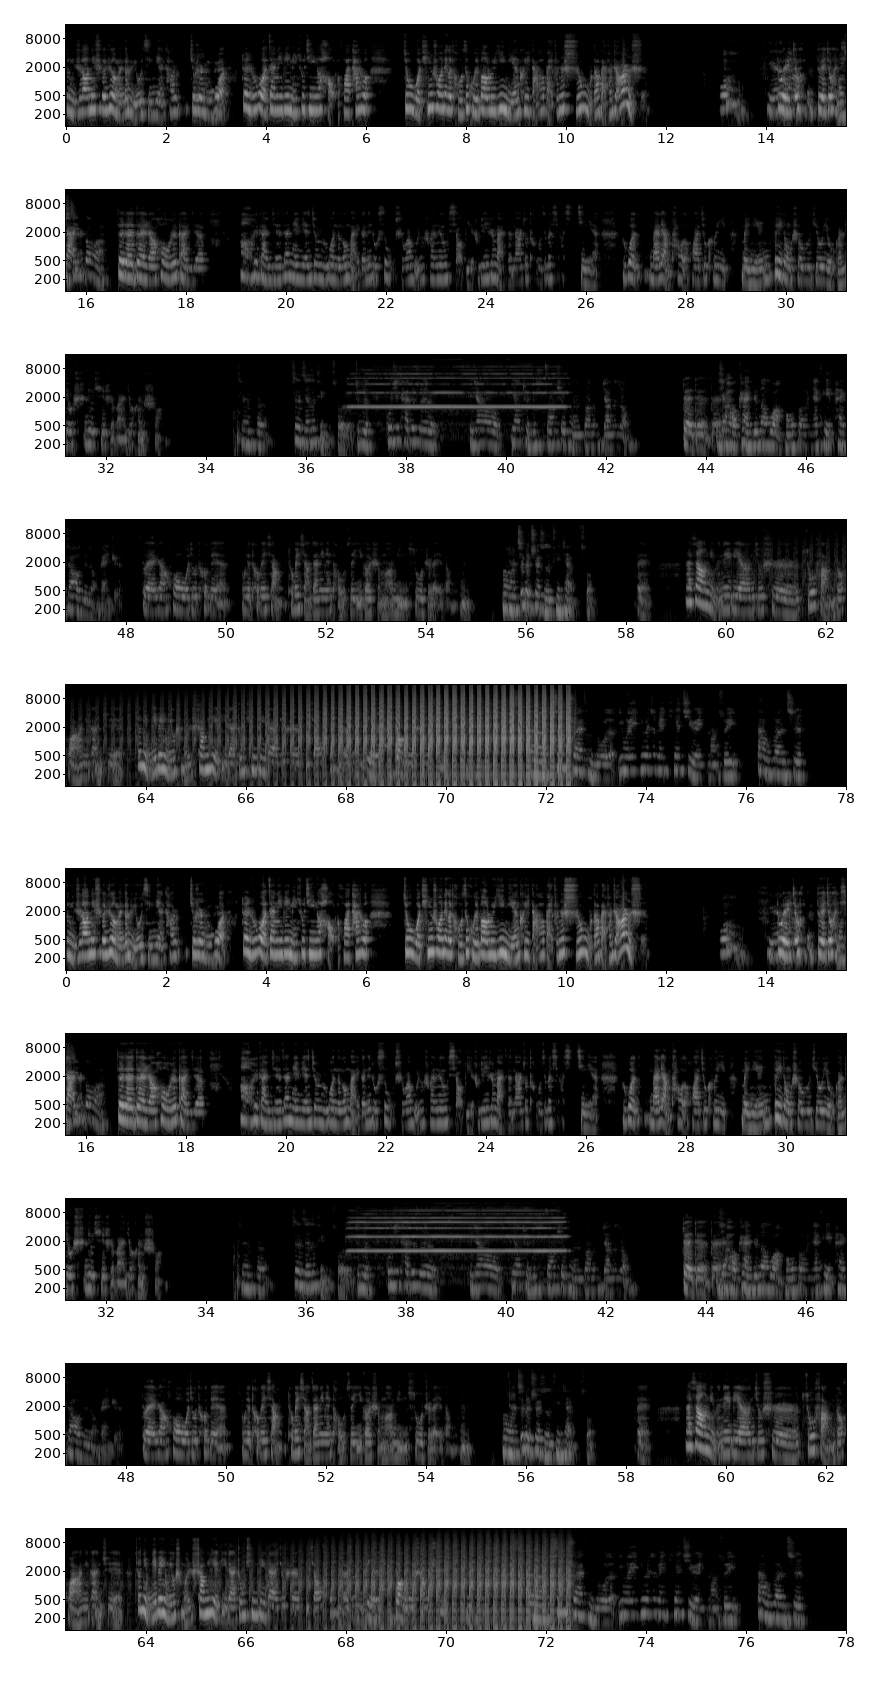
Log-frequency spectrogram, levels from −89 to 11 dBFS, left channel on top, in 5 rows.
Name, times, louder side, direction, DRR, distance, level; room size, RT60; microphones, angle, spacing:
voice 1, 0.0-6.5 6.7-11.6 14.2-15.9 16.6-18.7 19.1-33.1 43.5-44.3 48.3-50.0 50.3-54.9 58.2-58.5 59.2-63.5 63.8-68.3 69.0-70.0 70.4-70.8, right 4 dB, 35° right, 0.5 m, -43 dB
voice 2, 2.5-3.1 13.1-13.5 14.0-14.7 15.4-16.4 34.6-35.3 35.7-38.6 39.3-42.5 44.2-47.8 55.5-57.3 68.3-68.9 71.3-75.8 76.2-77.1, equal, 15° left, 2.1 m, -53 dB
Bowed string instrument, 36.8-41.2, right 3 dB, 65° right, 1.0 m, -45 dB
sound 1, 63.3-72.6, left 8 dB, 60° left, 0.4 m, -39 dB
8.0 x 4.0 x 3.5 m
head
